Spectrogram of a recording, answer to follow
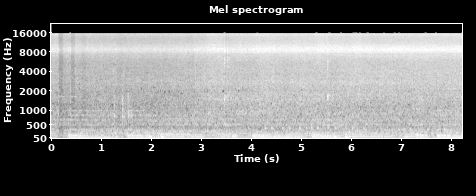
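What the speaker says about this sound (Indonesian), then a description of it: "Tumis perlahan dan kecilkan apinya terlebih dahulu ya" Bitter melon stir-frying in a hot pan, a loud, continuous sizzle with steady crackling and occasional stirring scrapes, no voices.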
